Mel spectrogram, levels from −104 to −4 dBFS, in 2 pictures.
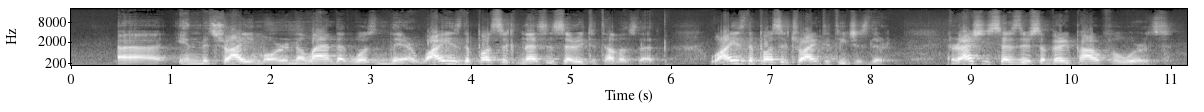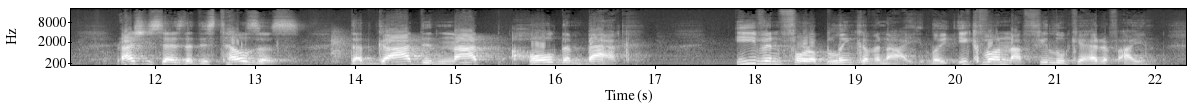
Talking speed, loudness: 150 wpm, -12 LUFS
